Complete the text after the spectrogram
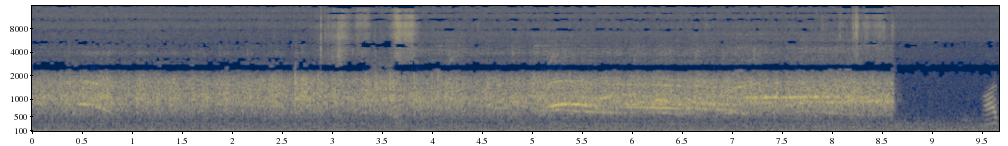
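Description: An audience cheers and applauds, heard through a television loudspeaker.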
